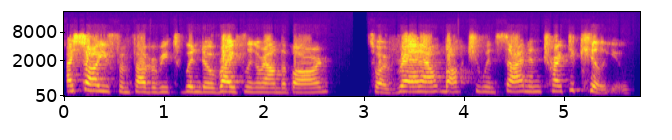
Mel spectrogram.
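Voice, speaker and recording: A woman's voice: fairly high pitch, brisk, highs cut off, natural voice. A woman playing a cornered cartoon villain, protesting and self-justifying in a melodramatic way. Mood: defiant confession.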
